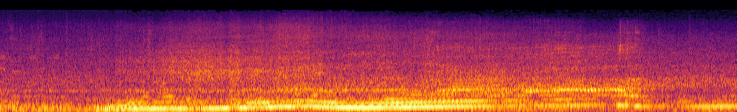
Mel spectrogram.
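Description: A car engine revs loudly as the car drives past close by.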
